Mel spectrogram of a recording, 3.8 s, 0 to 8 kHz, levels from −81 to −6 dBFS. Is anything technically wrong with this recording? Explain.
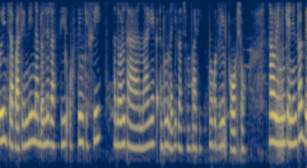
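Yes. A wrong sample rate affects the whole clip. The speech plays back twice as fast as it was captured, with no rate conversion, which fits 8 kHz audio being played at 16 kHz. Speed and pitch rise together, so voices sound hurried and a full octave (12 semitones) too high.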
